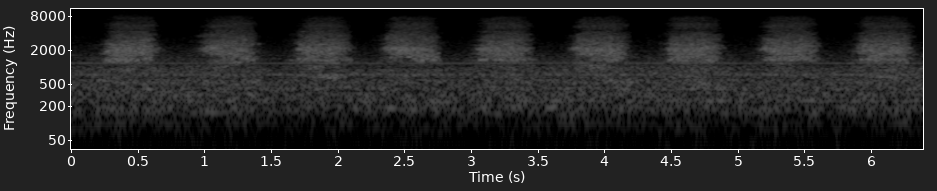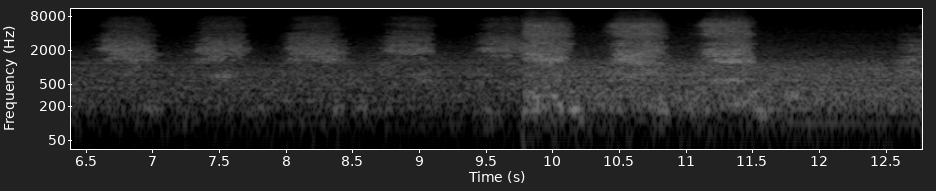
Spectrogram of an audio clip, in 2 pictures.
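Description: Print-head carriage of a Focus Combo Jet A3 UV flatbed printer shuttling back and forth during a calibration print, with a faint whirring swish on each pass, about three passes every two seconds. The last few passes near the end are a little louder.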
